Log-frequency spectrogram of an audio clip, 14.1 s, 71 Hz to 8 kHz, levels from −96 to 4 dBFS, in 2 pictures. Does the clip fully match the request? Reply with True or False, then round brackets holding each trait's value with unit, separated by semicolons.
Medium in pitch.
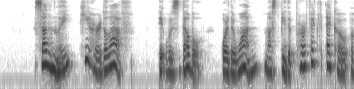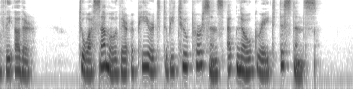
False (195 Hz)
